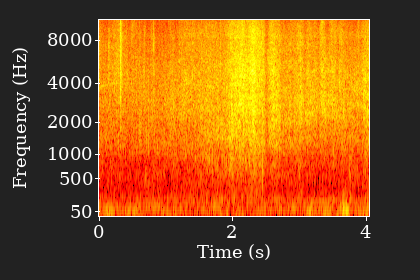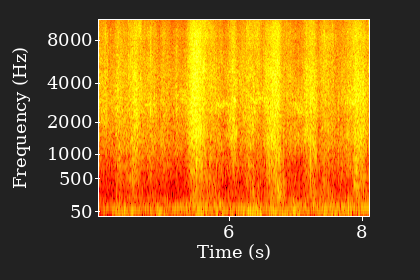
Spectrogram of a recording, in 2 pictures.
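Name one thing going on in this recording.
A cloth bag rustles as things are stuffed into it.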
